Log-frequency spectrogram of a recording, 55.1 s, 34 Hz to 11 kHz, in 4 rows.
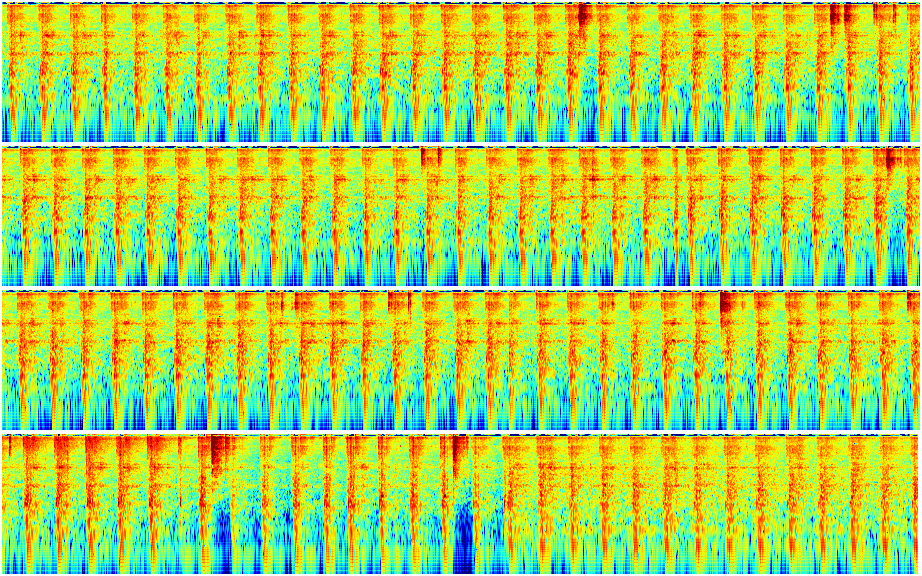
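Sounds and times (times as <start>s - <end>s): machine drone: 0.0s - 55.0s
stamping press thumping: 0.0s - 55.0s.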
